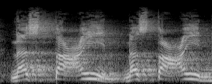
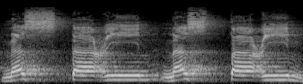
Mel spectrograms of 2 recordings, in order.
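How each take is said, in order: First: Nasta'in with a pressed, doubled ain. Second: Nasta'in with long ta and an easy ain; ordinary single ain. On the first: Teacher imitates a common mistake, ain wrongly doubled. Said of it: "seperti ada ain tasdid". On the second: Teacher shows the correct reading, ain left ordinary. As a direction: stretch "ta" in "nasta'in", then a single unpressed ain. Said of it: "biasa saja". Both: Shown as a demonstration.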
